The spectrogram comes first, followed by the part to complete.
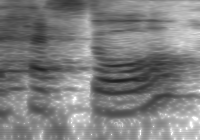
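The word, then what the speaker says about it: gestor: there's something called A Hess store um the G is pronounced like a like a h and that's like an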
